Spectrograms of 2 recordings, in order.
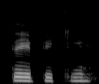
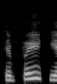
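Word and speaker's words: Teppeki: показати Дивіться це називається тепки тепки кажуть тепеки але в польській мові здається наголос на перший склад так От дивіться це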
